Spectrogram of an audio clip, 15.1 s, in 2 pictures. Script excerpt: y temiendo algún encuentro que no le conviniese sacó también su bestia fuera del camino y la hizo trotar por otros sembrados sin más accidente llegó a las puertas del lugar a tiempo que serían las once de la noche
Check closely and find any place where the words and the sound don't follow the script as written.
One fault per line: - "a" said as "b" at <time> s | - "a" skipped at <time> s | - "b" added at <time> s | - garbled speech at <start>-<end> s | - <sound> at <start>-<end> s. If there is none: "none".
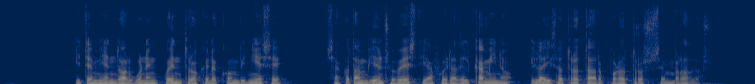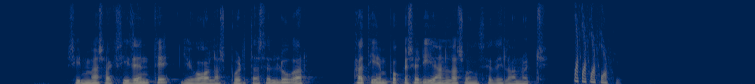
- "no" skipped at 2.1 s
- chirp at 13.3-13.8 s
